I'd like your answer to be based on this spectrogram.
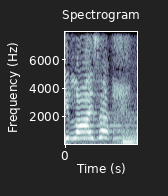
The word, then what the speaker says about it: Liza: Liza with a Z, not Lisa with an S, cause Lisa with an S goes snods. It's Z instead of S, lie instead of Lee, it's simple as can be.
